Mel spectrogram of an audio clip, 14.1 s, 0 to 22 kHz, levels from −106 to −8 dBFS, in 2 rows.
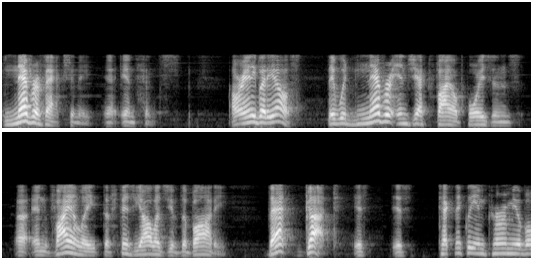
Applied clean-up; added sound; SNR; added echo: neural mask model DeepFilterNet 3.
